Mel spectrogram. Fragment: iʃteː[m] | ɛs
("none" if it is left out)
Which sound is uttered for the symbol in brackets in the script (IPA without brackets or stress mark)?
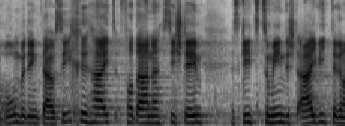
m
